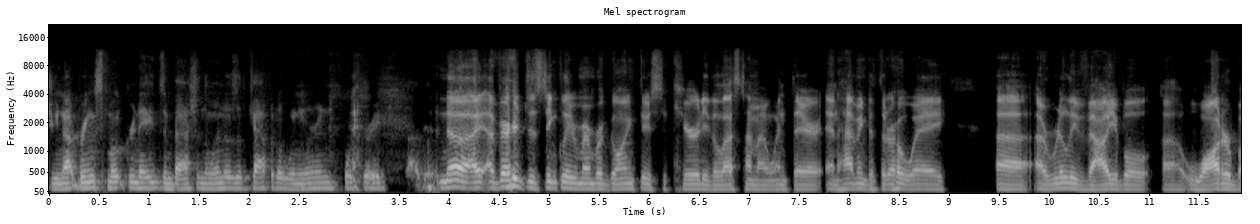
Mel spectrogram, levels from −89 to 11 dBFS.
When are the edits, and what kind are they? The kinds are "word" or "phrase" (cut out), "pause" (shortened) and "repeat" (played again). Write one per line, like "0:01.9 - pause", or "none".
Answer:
none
